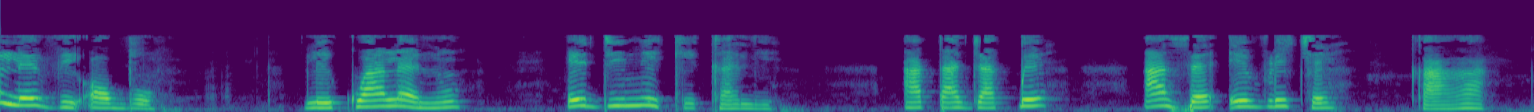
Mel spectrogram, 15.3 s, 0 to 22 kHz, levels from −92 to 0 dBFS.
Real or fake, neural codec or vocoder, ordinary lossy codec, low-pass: fake; codec, 16 kHz, 6 kbps, DAC; MP3, 24 kbps; 7.2 kHz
